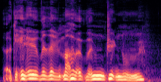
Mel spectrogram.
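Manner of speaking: man-like acted voice. Playing a woman in a role-play scene for a co-speaker, voice sounding like a man's. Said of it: "this is how my voice sounds when I do it".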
